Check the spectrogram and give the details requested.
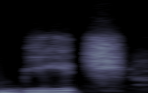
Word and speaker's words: beach: pa sheep Okay so lalo na dito sa beach iwasan nating maging short eye siya ano Yung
